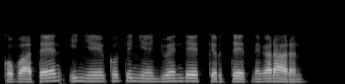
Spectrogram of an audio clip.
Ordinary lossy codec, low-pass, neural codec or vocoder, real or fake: none; 5.4 kHz; codec, 16 kHz in and 24 kHz out, 1 kbps, XY-Tokenizer; fake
